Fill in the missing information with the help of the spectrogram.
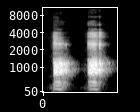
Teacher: To make this sound, open your mouth wide into an O shape and drop your chin like this. You should feel a vibration in your throat as you say the sound because your voice is on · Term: ah sound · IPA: /ŏ/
